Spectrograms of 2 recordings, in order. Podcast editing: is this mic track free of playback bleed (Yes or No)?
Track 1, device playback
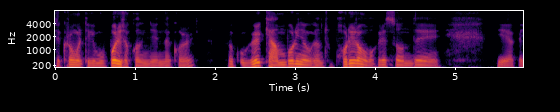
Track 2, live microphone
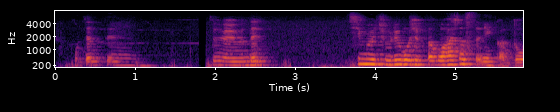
Yes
